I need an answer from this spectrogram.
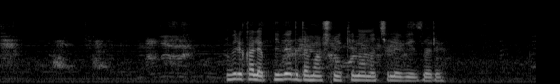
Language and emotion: Russian, neutral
